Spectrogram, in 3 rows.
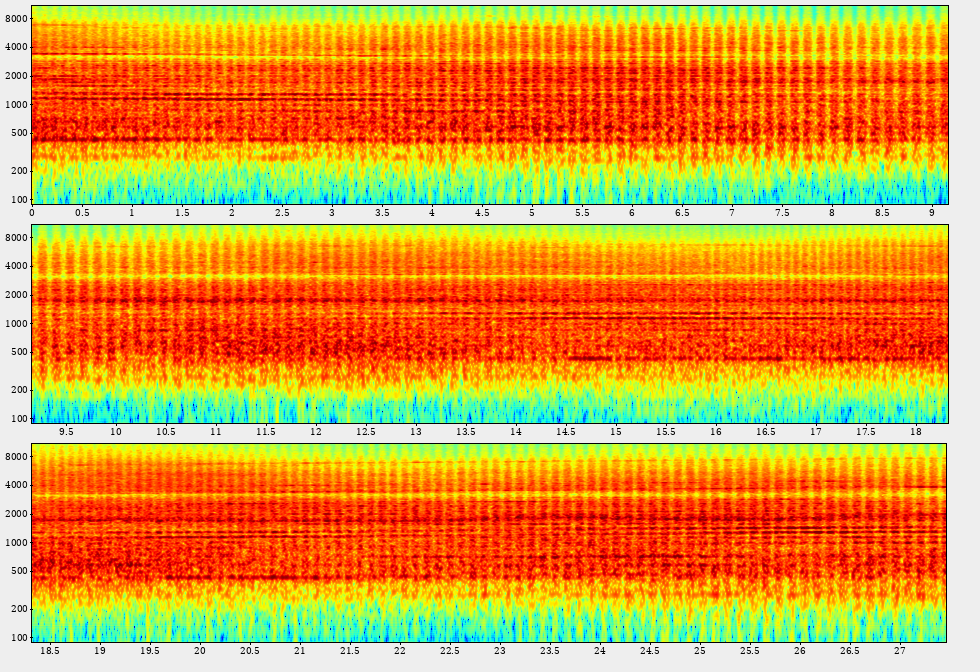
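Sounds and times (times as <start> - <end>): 
slow vehicle engine loop: 0.0 - 27.4.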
